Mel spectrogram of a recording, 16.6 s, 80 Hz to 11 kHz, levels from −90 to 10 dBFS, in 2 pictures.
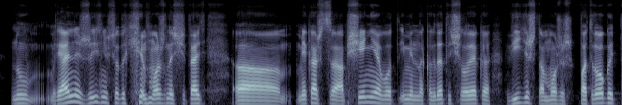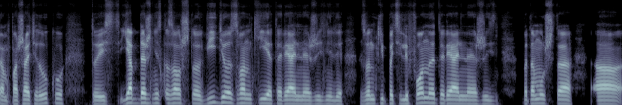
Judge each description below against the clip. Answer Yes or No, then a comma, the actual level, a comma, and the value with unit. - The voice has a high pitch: No, low, 130 Hz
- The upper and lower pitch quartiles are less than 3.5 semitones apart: Yes, average, 3.0 semitones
